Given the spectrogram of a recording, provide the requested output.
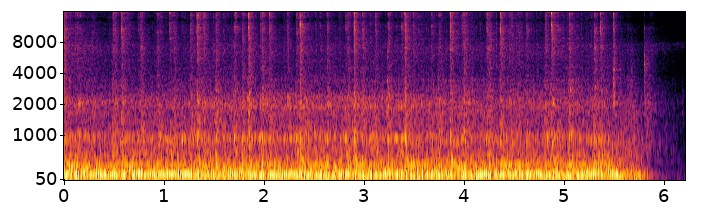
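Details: Vintage two-stroke motorcycle started on a new NOCO NLP14 lithium-ion battery after its old battery wouldn't turn it over: busy, crackly burble holds steady with even firing for several seconds before shutting off; running healthy.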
